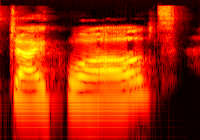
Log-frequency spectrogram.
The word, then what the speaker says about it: Dychtwald: d y I know a lot of Maddie spell it I.E not me and the last name is Dyke wals very hard last name uh D like David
